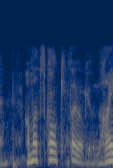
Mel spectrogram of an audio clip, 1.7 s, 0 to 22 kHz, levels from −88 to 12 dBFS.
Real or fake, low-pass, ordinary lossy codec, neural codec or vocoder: fake; 7.2 kHz; Opus, 32 kbps; codec, 16 kHz, 2 kbps, X-Codec, HuBERT features, trained on LibriSpeech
